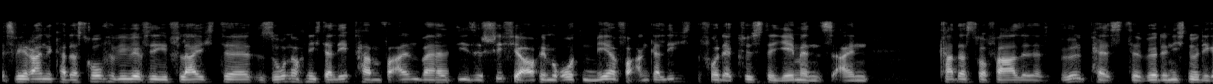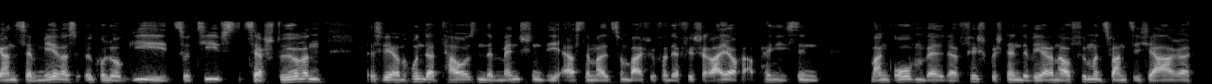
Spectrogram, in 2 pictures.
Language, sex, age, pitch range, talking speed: German, male, 50-69, 105-130 Hz, 155 wpm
